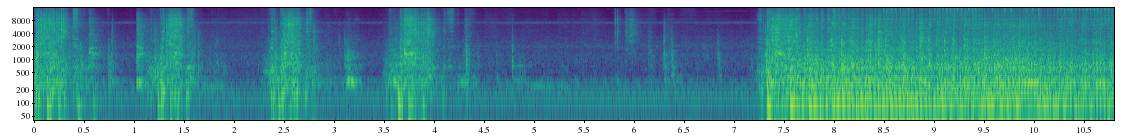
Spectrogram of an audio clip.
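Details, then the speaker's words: Honda GL Max single-cylinder motorcycle, long unused and previously rough and noisy, the noise suspected to come from its timing chain, after timing chain replacement: after some handling clatter it fires up and settles into an even, steady idle with no chain rattle or ticking. "Dan inilah suaranya setelah kami mengganti rantai timing, teman-teman."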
